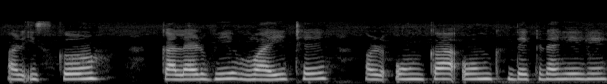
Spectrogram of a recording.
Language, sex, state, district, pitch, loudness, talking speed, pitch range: Hindi, female, Uttar Pradesh, Hamirpur, 245 Hz, -25 LUFS, 130 wpm, 235-250 Hz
